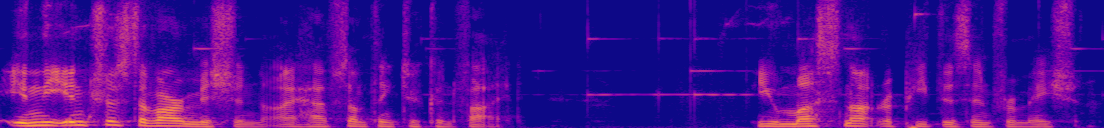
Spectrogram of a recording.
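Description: A man's voice: medium pitch, expressive, fairly quick. A young man acting a proud, rigid, volatile starship ensign in a radio play, speaking formally and in clipped phrases. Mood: grave, confiding. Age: young adult. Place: recorded over a video call, close studio mic. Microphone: desktop microphone, headset worn.

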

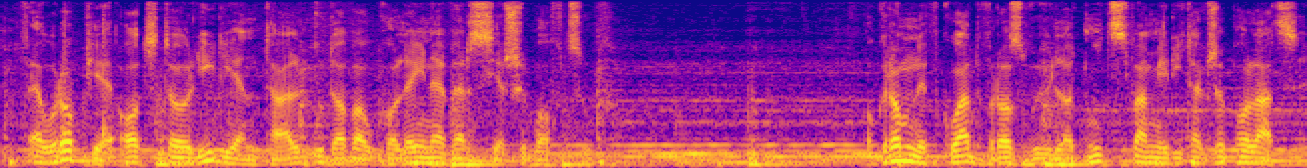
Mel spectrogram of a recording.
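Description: A very deep male voice reads documentary narration in an even, measured way. Loud orchestral-style music plays behind him throughout the voice-over. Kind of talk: scripted narration.

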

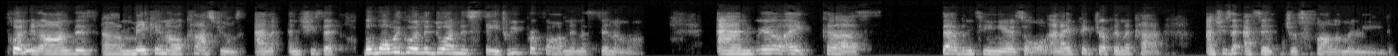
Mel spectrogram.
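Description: A middle-aged woman, a comedian, telling stories in an animated interview over a webcam from her home, laughing often. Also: mid-range voice, moderate pace. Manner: expressive, gestures a lot, laughs often. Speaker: comedian and guest. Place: home room with ceiling fan. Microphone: video call webcam. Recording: dull lo-fi video call audio.

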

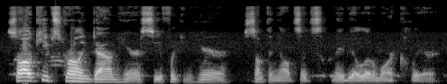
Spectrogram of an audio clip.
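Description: Low-voiced man talking through a tutorial. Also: expressive, fairly quick, a bit bright. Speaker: tutorial presenter. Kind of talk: unscripted software tutorial, thinking aloud.

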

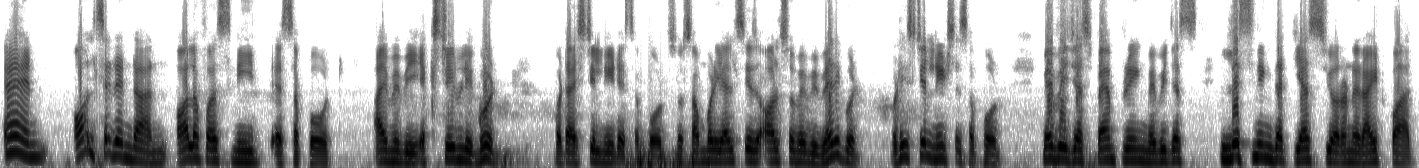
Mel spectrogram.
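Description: An older man talks earnestly in a stone courtyard outdoors, leaning on repetition to drive each point home. His voice is mellow and warm, picked up dry and close on a lapel mic. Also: mid-range voice, lively intonation, moderate pace, no echo, poor audio. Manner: earnest, emphatic, repeats himself for emphasis. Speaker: interview guest. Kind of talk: outdoor walking interview.

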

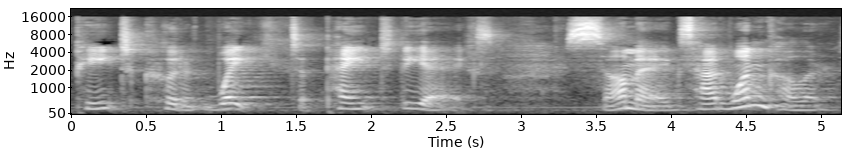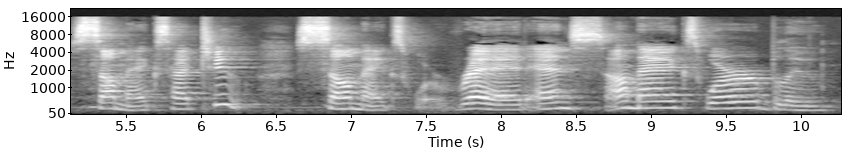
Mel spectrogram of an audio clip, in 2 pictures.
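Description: A woman reading a picture book aloud to children in an expressive, deliberate way, recorded in an echoey room. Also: mid-range voice, a little hiss or hum. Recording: echoey hard-floored room.

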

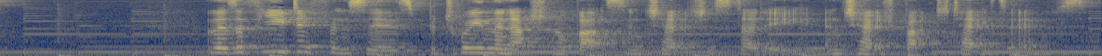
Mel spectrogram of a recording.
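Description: A woman speaks to the camera in a small old church, giving clear, steady guidance. The stone room rings with echo, and loud guitar music plays underneath her. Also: mid-range voice. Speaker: project presenter. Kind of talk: scripted on-camera explanation.

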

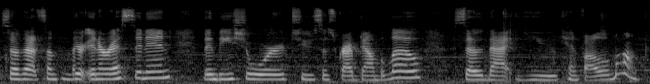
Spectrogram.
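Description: A woman's voice: a little high, normal speed, soft background music. A young woman vlogging from her living room couch, talking casually to a close phone camera with plenty of ums. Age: young adult. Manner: chatty, relaxed, frequent ums. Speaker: home cleaning vlogger. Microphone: phone camera held close.

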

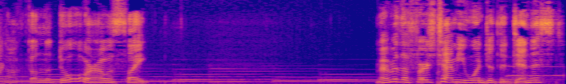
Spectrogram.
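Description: A man's voice: sits high, normal speed. A man talking casually, telling things in an informal way. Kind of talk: casual chat. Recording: loud music over the voice.

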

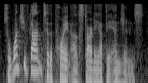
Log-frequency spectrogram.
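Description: A man's voice: medium pitch, wildly swooping pitch, fairly quick, darkish tone. A man giving casual, step-by-step commentary as host of a game tutorial. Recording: slightly dull, muffled microphone.

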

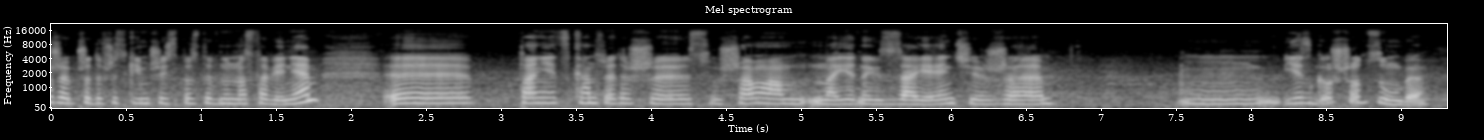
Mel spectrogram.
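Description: A young woman, a dance choreographer, answering interview questions in a conversational way with frequent pauses, recorded in a shopping mall. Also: mid-range voice, slight background noise.

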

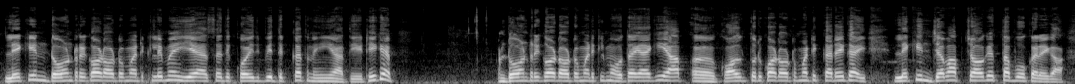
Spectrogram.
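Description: A man with a somewhat high-pitched voice presents a tech tutorial. He explains things step by step in an instructional manner, often repeating a step before moving on. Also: fairly even intonation, normal speed, no room sound. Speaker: tech tutorial channel host. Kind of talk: explanatory phone tutorial narration.

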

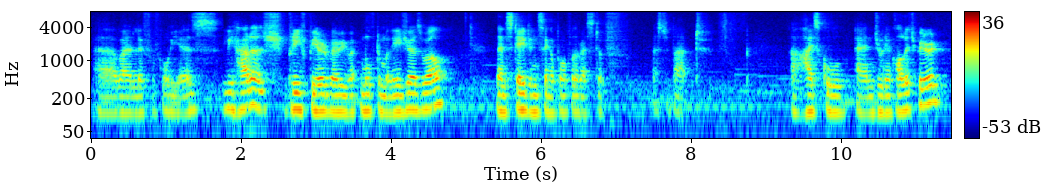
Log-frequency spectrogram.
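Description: Flat-voiced young man, roomy room. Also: medium pitch, normal speed, gravelly, distant mic, slight background noise. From India. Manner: casual, with fillers and self-corrections. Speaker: interviewee. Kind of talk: casual interview answers. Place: room with bookshelf.

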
